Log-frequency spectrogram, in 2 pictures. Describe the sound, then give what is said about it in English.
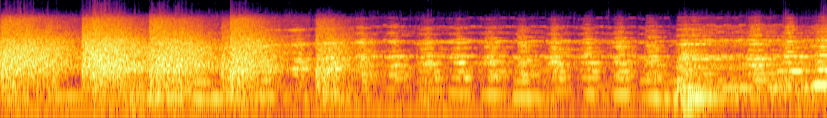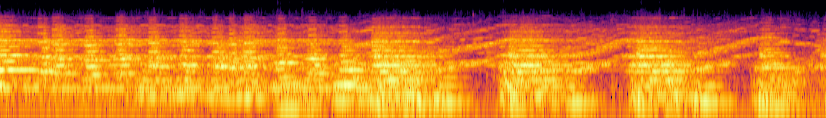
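Gunfire as a gang fires on a man: a few sharp, loud bursts crack out at the start, then an orchestral music score carries on steadily underneath. “They're firing on him. Open up. There's the critters down below. Shoot at the gun flasher. Let him have it.”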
